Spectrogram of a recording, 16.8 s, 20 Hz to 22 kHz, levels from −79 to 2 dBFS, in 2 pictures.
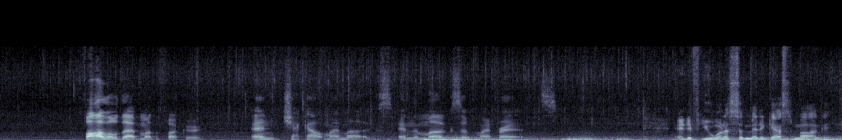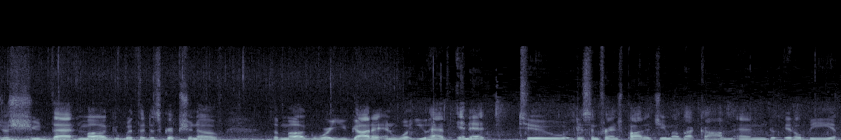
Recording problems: rain or running water; loud; throughout; 8 dB below the speech

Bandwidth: 14.5 kHz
